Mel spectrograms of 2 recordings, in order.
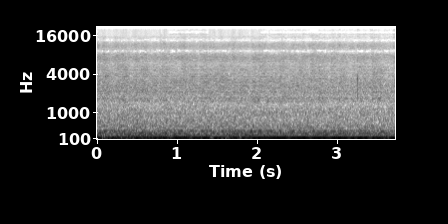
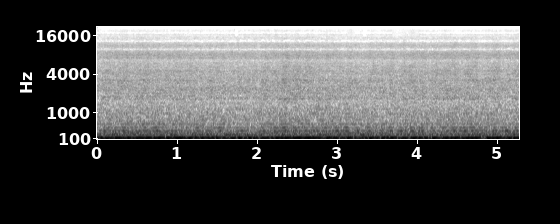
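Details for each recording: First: '87 GT with hot crank-no-start and surging idle, IAC suspected; cold start catches within seconds and settles to a smooth, steady idle of about 900 rpm (previously 750), air-fuel near 14.7: normal cold start idle. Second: 1987 Mustang GT V8 with a crank/no-start-when-warm issue, warm restart: starts fairly easily, deep idle with a brief slight surge lasting a couple of seconds. Improved over before.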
